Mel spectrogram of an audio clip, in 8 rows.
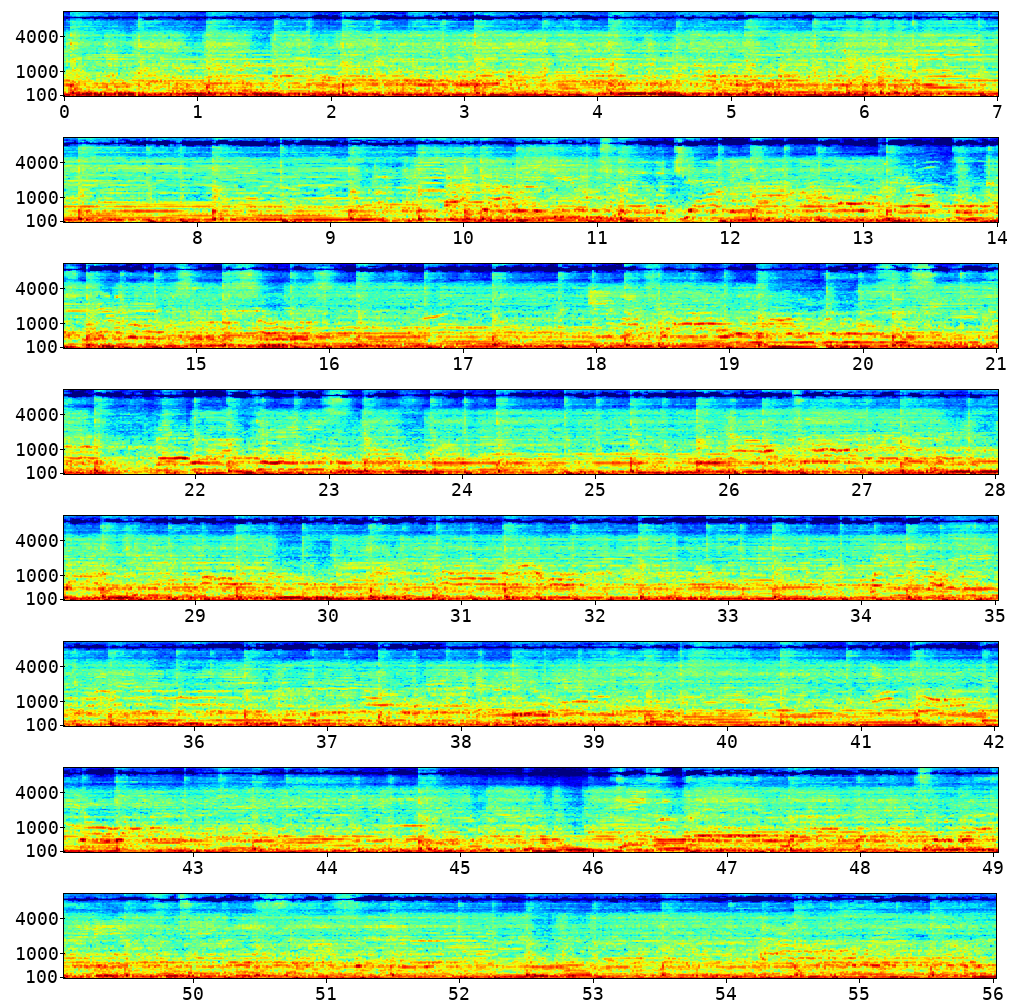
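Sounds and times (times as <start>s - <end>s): man singing: 0.0s - 7.6s, 9.3s - 45.1s, 46.0s - 56.0s
live rock band playing: 0.0s - 56.0s.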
